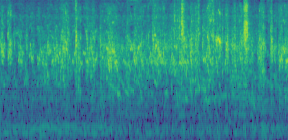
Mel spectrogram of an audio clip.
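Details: Continuous overlapping chirping and squeaky warbling from a colony of budgerigar parakeets kept in an aviary, with frequent quick squawks.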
